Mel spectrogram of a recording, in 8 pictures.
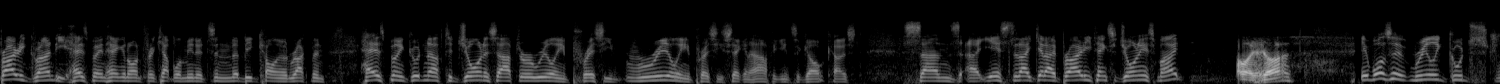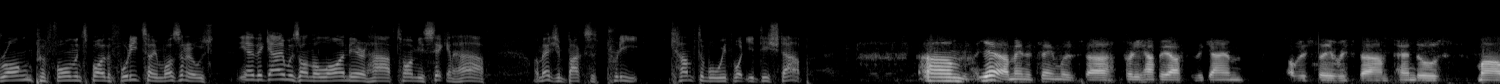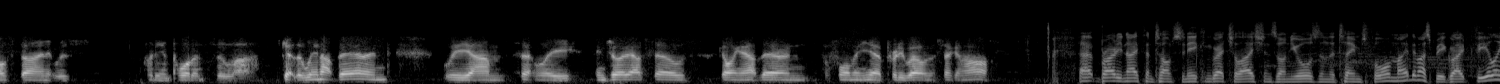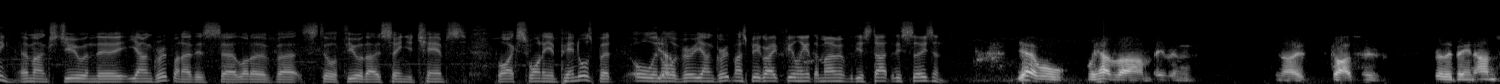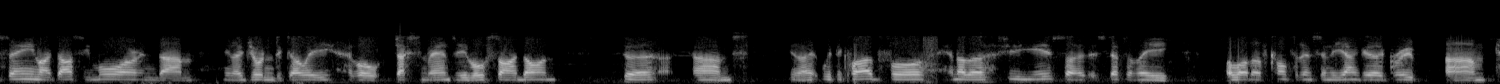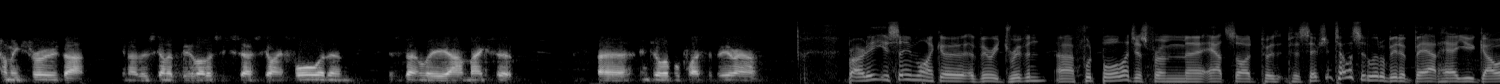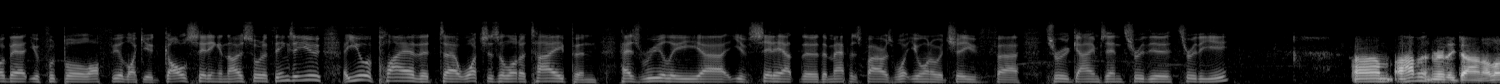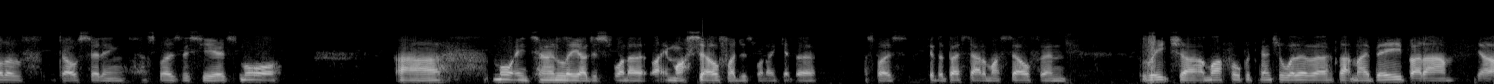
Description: Collingwood ruckman Brodie Grundy speaks with Andy Maher, Scott Lucas and Nathan Thompson following the Pies win over Gold Coast.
